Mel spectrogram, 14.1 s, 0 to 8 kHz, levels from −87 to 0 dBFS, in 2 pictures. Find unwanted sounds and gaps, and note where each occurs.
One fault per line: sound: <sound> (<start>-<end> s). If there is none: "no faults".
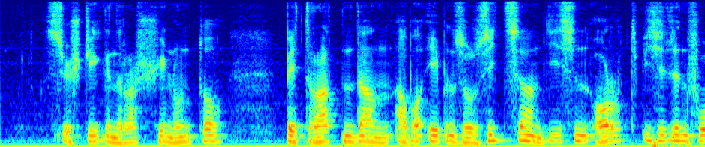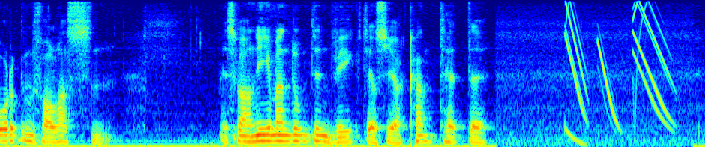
sound: chirp (12.7-13.8 s)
